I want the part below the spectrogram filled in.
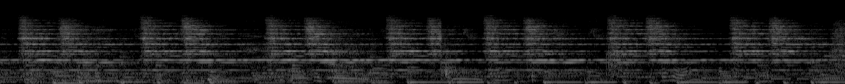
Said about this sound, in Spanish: Y más aún si hay que estar haciendo esfuerzos para imponerse al sonido de las campanas de las claras. También les digo, en cuanto pasen las campanadas de las once y media,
